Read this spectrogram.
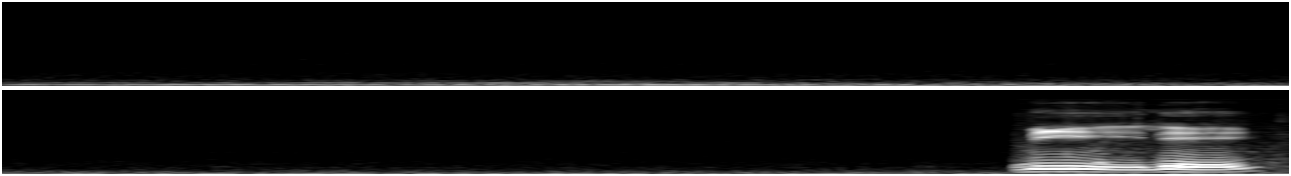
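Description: A car engine hums quietly in traffic.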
